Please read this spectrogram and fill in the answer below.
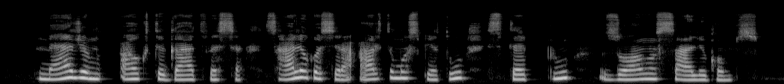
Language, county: Lithuanian, Vilnius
